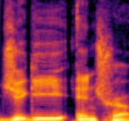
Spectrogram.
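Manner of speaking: normal talking voice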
